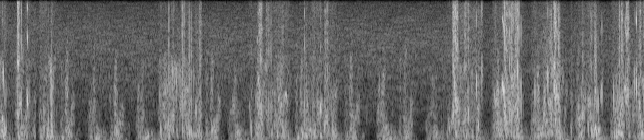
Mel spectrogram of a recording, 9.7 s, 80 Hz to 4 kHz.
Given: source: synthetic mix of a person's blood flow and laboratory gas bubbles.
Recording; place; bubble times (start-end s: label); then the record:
Doppler ultrasound of blood flow; precordium
0.00-0.14 s: bubbles
0.23-0.56 s: bubbles
0.58-0.86 s: bubbles
2.37-3.06 s: bubbles
3.74-4.38 s: bubbles
4.53-5.09 s: bubbles
6.68-7.26 s: bubbles
7.38-7.87 s: bubbles
7.96-8.52 s: bubbles
8.56-8.61 s: bubbles
8.65-9.08 s: bubbles
9.16-9.68 s: bubbles
From the record:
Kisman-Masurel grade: 333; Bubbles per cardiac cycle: rolling drumbeat, 9 or more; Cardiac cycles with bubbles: 50 to 99%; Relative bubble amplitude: loud (0.450 to 0.775); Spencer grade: 3 (all of the cardiac periods contain showers or single bubble signals, but not dominating or overriding the cardiac motion signals); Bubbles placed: anywhere in the cardiac cycle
